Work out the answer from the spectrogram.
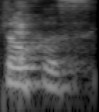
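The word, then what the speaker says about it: Dóchas: Is it Dochas? – Dochas? Dochas? Yes, Dochas.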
